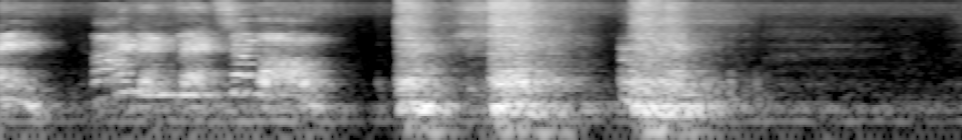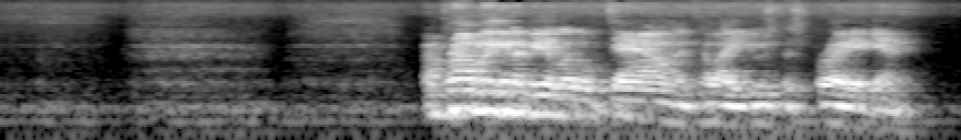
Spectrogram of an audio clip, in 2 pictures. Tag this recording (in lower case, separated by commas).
speech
